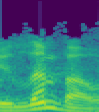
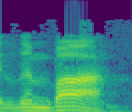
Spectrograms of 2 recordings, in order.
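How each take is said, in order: First: Said in the usual way. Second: "limba" ending in an open AH instead of OH; "limba", the last vowel opened to AH; joking alternative pronunciation. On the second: Retold or imitated. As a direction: say "limba" with an AH at the end. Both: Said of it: "as some would say today".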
